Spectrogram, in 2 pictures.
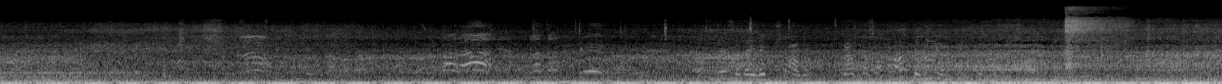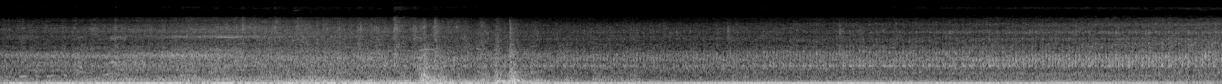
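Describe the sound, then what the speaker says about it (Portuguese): Heavy engine rumbling steadily with a low drone and vehicle noise on the flooded BR-230 Transamazônica highway, where a tractor tows cars across the water; people talk faintly over the continuous engine sound. "Olha o trator aqui, esse daqui é que puxa a galera."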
